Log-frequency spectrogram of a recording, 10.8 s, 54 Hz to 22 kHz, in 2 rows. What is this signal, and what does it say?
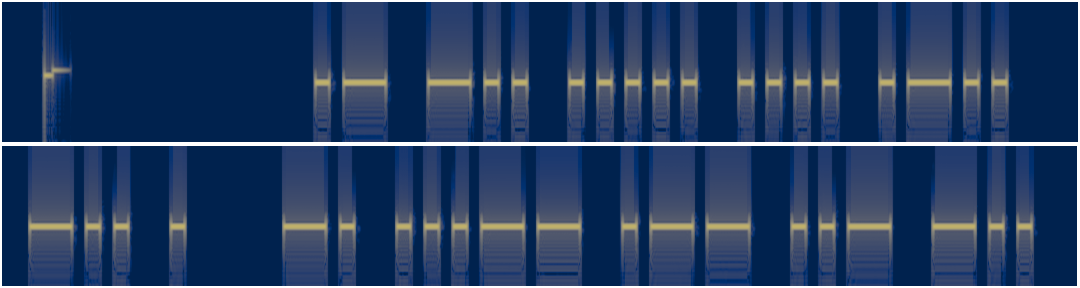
Morse code, heard as a keyed tone, about 17 wpm, 700 Hz. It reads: AD5HL DE N3WUD
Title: USA Callsign DE Callsign - 5 Characters - 17wpm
